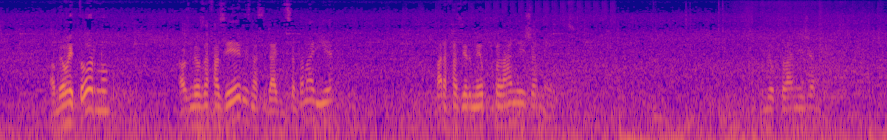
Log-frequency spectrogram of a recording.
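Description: A middle-aged man talks casually, close to the microphone.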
